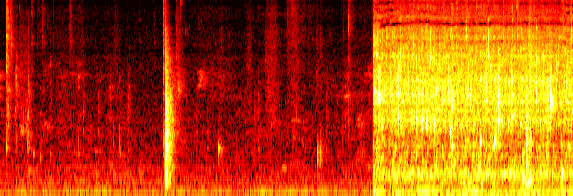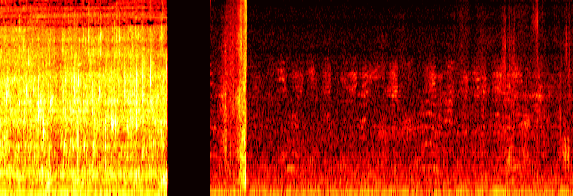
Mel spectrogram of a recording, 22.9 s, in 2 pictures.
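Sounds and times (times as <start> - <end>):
aquarium water bubbling: 7.5 - 14.8.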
